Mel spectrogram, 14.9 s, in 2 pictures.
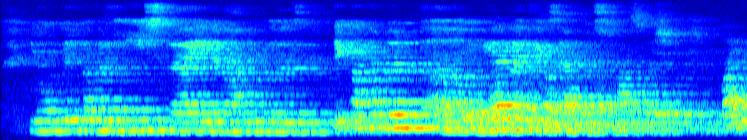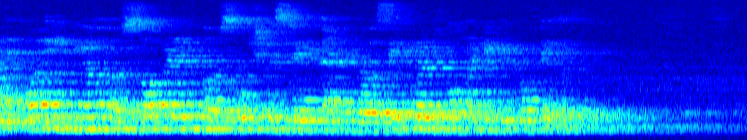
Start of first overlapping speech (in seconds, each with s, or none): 4.6 s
